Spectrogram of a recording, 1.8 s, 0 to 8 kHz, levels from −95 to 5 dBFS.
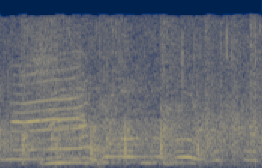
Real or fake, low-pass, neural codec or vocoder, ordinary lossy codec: real; 7.2 kHz; none; MP3, 48 kbps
